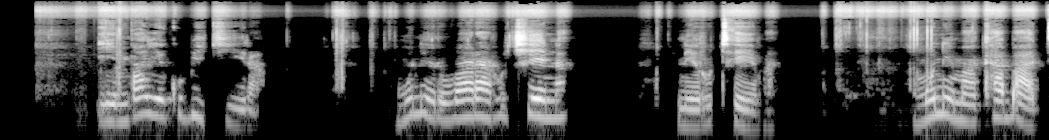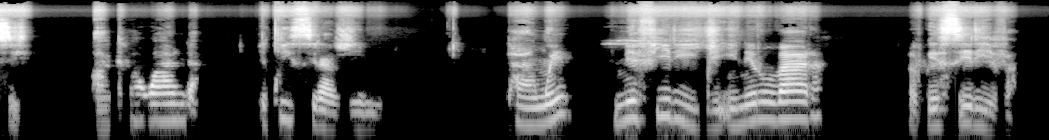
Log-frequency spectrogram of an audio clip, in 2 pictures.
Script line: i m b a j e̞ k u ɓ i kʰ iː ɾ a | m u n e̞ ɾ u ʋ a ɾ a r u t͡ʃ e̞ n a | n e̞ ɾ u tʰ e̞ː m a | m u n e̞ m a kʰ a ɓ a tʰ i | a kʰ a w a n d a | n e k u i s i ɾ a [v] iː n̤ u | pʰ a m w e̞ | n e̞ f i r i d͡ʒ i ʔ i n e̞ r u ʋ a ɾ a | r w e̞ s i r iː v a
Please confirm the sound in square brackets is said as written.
no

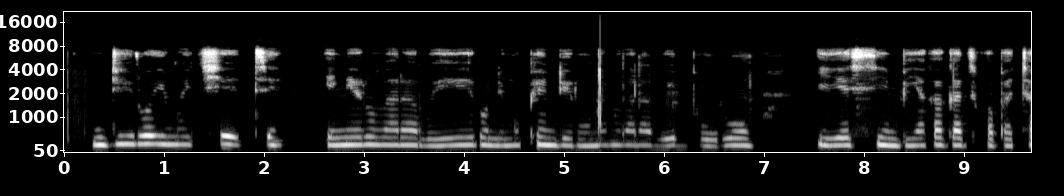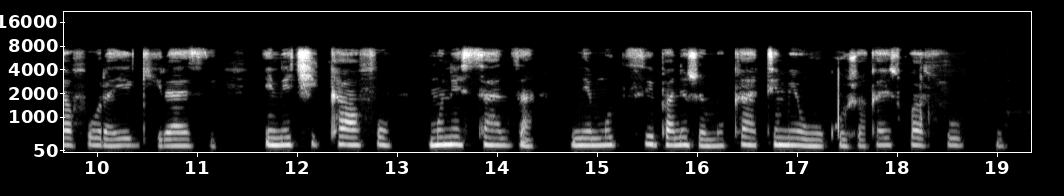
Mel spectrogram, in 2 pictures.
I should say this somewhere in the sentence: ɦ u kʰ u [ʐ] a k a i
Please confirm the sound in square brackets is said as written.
yes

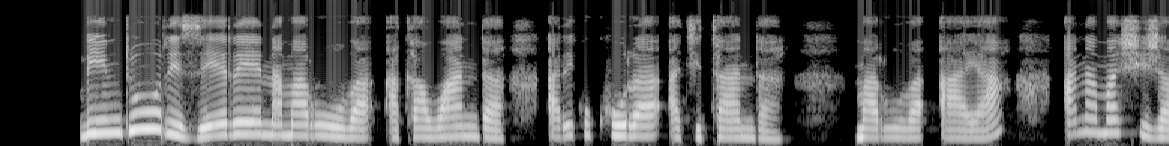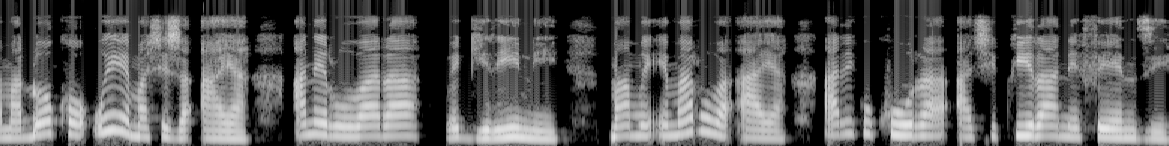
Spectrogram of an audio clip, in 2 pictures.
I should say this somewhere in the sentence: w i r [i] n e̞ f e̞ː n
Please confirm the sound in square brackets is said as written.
no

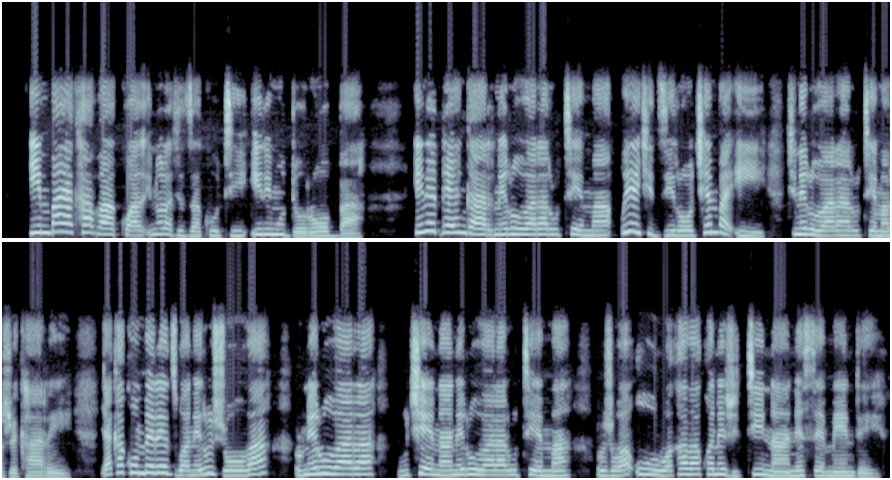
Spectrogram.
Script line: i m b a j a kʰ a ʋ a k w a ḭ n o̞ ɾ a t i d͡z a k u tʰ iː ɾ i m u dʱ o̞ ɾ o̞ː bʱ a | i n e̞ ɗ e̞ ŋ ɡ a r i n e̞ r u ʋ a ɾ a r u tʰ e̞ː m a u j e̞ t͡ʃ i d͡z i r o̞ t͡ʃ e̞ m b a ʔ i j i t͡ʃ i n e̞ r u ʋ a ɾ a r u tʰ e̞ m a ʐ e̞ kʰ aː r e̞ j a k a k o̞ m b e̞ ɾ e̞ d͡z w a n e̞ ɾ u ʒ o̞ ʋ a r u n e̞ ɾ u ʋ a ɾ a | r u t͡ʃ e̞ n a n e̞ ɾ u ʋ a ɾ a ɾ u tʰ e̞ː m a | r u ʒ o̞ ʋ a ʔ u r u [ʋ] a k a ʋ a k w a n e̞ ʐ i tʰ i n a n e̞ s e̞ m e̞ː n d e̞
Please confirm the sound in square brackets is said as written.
no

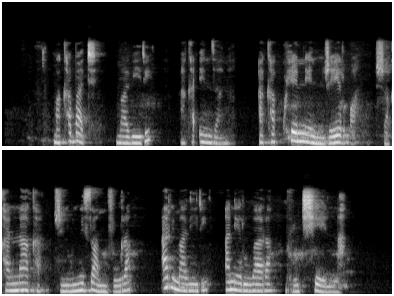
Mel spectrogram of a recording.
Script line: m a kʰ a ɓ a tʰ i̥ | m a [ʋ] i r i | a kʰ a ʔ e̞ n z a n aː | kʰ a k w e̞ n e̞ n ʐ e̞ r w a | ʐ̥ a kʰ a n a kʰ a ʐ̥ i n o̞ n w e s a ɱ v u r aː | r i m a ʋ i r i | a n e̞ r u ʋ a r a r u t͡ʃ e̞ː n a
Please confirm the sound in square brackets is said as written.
yes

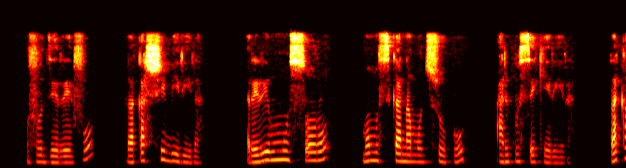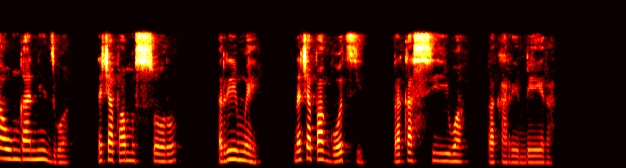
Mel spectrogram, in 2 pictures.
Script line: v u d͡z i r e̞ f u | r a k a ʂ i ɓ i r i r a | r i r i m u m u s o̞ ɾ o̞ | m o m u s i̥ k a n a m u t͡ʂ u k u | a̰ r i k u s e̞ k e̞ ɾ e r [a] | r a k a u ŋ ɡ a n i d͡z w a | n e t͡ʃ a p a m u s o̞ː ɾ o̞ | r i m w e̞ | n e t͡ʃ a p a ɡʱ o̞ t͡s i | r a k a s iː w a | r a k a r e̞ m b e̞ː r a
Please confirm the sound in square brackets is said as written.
yes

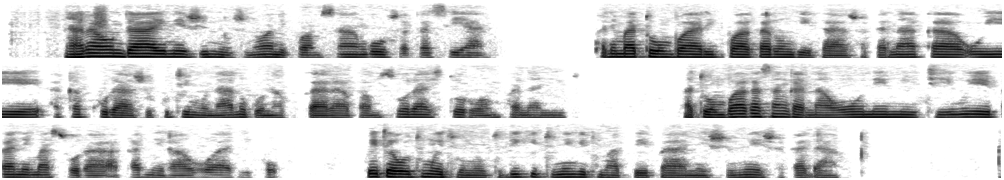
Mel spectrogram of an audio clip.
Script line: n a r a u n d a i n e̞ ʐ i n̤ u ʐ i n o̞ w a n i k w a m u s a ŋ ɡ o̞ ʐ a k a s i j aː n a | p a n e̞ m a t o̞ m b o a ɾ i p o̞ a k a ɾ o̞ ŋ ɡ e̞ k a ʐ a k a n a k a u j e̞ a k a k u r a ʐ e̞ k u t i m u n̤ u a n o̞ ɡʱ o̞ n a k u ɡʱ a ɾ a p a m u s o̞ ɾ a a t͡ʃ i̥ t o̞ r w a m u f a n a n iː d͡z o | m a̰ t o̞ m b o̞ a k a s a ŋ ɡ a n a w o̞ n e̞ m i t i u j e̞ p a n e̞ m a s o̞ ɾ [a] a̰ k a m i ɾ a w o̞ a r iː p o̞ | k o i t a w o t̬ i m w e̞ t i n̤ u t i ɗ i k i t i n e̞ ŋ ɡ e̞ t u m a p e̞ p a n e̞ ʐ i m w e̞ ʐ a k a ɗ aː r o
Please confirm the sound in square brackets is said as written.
yes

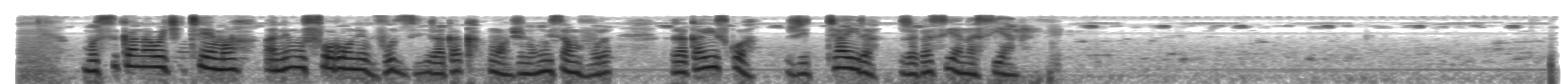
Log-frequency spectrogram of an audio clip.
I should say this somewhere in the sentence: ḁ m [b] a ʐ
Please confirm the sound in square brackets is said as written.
no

